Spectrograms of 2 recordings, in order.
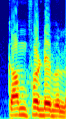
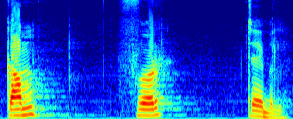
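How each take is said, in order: First: Said in the usual way. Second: "Comfortable" said as com... for... table, long gaps between; split into parts. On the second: Shown as a demonstration. Teacher showing how to count syllables, "Comfortable" said part by part. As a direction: break "Comfortable" into three slow, separate parts. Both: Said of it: "pronounce a word, uh, in parts".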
